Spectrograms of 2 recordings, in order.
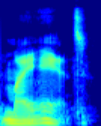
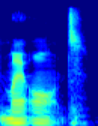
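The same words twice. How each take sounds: First: The vowel in aunt sounds like ant. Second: The vowel in aunt sounds like ahnt. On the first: "that's how I pronounce the word for your parents' sister" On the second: "not my aunt"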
